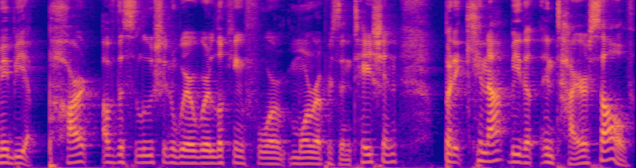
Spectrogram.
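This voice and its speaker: There is an ordinary speaking voice here, a man talking at a moderate pace with ordinary pitch variation. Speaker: podcast co-host. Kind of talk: casual podcast chat.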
